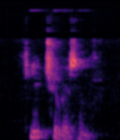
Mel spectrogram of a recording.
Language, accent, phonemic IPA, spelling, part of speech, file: English, Southern England, /ˈfjuːt͡ʃəɹɪzəm/, futurism, noun, LL-Q1860 (eng)-futurism.wav
- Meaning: An early 20th century avant-garde art movement focused on speed, the mechanical, and the modern, which took a deeply antagonistic attitude to traditional artistic conventions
